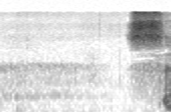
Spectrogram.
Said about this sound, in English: my cat just sneezed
